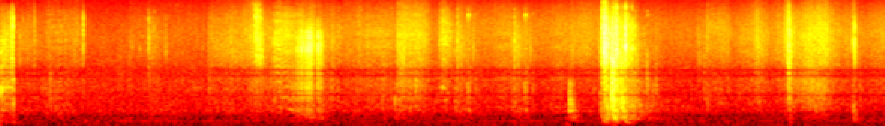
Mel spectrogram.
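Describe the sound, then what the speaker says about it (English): A door handled in a quiet room: soft rattles and shuffles build to a loud clack around the middle, followed by a few lighter knocks and brushing sounds, with no one speaking. "Open the door, will you?"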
